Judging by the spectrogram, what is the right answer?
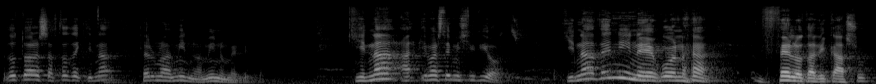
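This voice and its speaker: A man's voice: high-pitched, big pitch swings, fairly bright tone. A middle-aged man preaching a sermon, emphatic and repeating key phrases, telling stories with quoted dialogue.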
